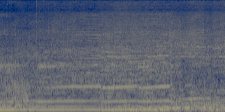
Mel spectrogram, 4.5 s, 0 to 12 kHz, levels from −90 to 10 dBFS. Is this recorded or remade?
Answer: remade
